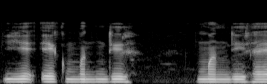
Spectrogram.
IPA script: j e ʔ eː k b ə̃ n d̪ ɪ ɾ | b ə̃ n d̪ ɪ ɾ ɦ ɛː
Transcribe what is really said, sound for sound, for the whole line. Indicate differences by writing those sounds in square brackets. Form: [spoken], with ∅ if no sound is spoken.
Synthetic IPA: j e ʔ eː k [m] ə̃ n d̪ ɪ ɾ | [m] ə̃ n d̪ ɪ ɾ ɦ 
